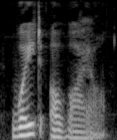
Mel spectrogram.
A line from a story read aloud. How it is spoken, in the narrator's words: replied the master gently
